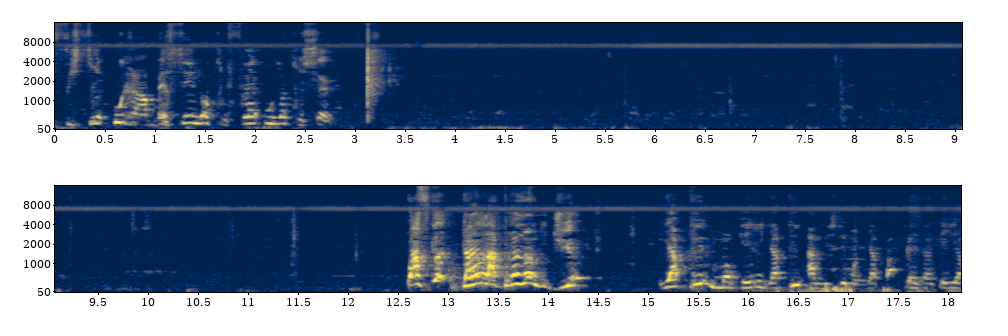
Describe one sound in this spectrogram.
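A man speaks with animation outdoors.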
